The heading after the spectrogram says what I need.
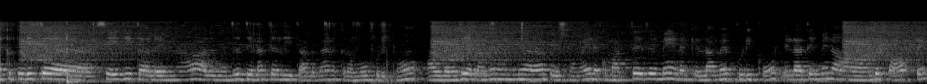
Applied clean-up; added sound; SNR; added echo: none; Hi-hat; 15 dB; reverberation time 0.8 s.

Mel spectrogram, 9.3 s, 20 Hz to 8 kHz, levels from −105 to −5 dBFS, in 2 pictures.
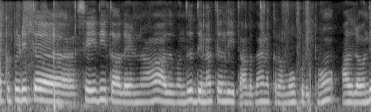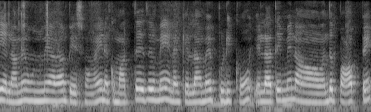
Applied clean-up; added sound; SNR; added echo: none; none; none; none.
